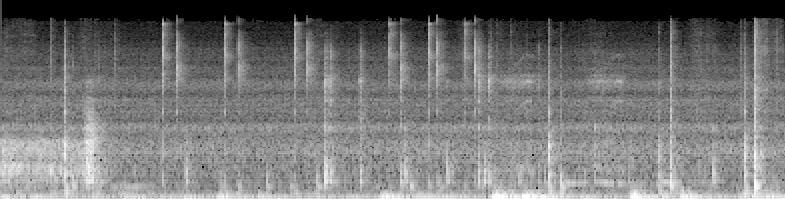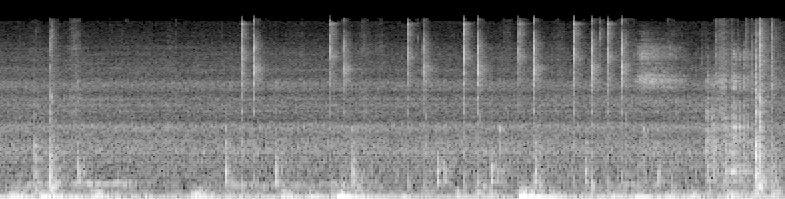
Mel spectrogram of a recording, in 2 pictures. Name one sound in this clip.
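Stone blocks are set down with short, sharp clicks.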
